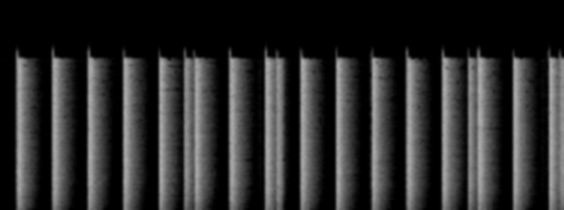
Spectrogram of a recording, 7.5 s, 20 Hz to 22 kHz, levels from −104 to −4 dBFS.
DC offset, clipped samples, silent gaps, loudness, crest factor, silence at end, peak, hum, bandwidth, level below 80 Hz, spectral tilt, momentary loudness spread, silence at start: under 0.1%; under 0.1%; 6.75-6.79 s; -26 LUFS; 20 dB; 0 s; -8 dBFS; none; 17 kHz; -66 dBFS; 2.5 dB/octave; 8 LU; 0.25 s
